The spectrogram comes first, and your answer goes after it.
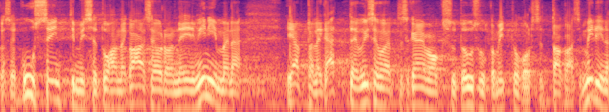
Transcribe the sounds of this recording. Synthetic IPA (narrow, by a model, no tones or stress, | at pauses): kɑsekuːsːe̞nʲt̪ʲːˑimisːet̪uɦɑnd̪e̞kɑɦesɑe̞wɾoneniminʲime̞ne̞ | jʔæːb̥̚t̪ɑlːe̞kæt̪ːe̞vɤjise̞vɤet̪ːˑɑsekæjmɑksut̪ɤwsukɑmit̪mɑko̰d̪t̪set̪ːɑɡ̥ɑ̰similːin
